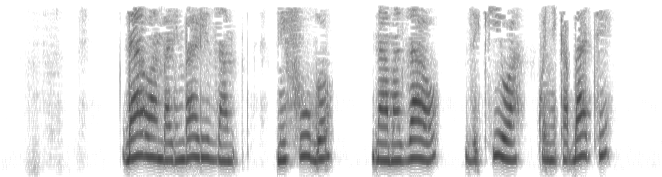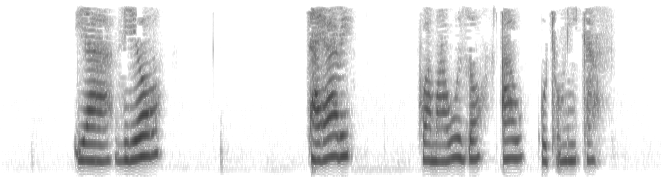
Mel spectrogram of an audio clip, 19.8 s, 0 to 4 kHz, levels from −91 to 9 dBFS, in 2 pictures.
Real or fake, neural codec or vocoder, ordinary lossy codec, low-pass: fake; vocoder, 22.05 kHz, 80 mel bands, Vocos; MP3, 16 kbps; 3.6 kHz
